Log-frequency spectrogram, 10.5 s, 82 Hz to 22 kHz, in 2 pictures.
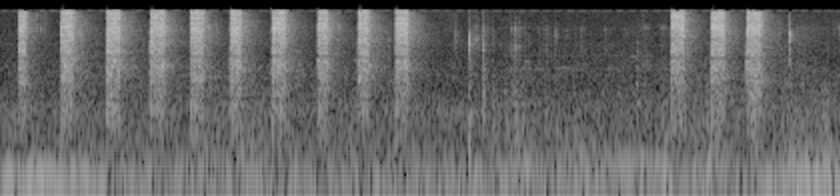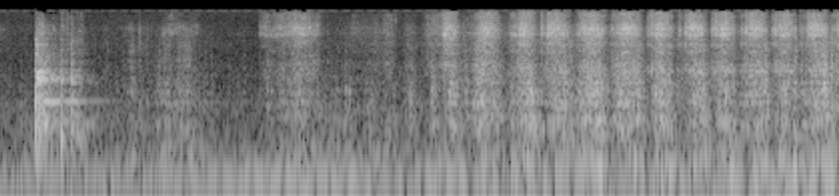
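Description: Aerosol brake cleaner sprayed onto rear brake parts of a 2005 Town & Country in bursts: a rhythmic series of short hissing blasts, a pause, then more spurts and a longer run of rapid sprays, close and fairly loud.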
